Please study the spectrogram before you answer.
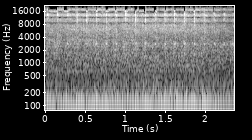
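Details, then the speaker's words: Old straight-six idling in neutral: steady, even low rumble with no misses or knocks, smooth; owner notes it idles smooth briefly in drive and then goes rough. "Alright, so it's smooth. Idling smooth."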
